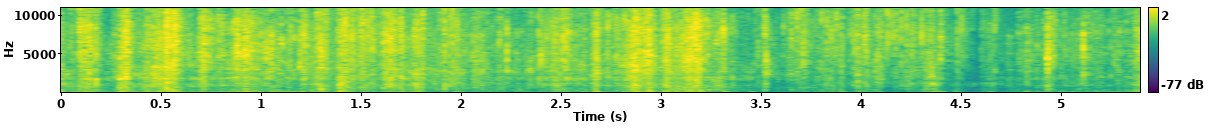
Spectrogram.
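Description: Large, dry maple leaves held in gloved hands are crumpled and rubbed together, giving a dense, continuous crunching crackle. The sound is bright and crisp, with almost no low end. It stays steady for about five seconds, easing slightly near the end.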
